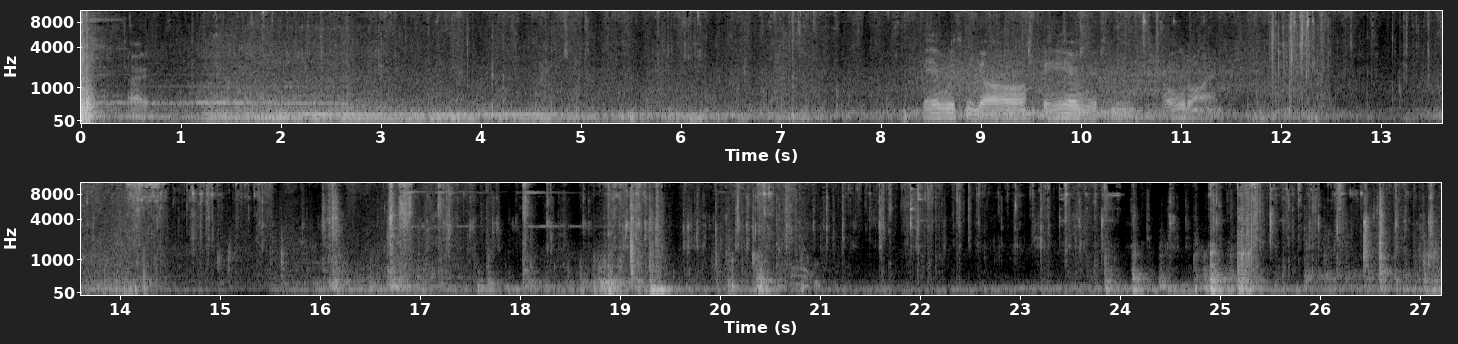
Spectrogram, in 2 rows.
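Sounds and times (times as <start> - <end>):
low rumble: 0.0 - 6.4
car keys jangling: 0.0 - 27.2
speech: 8.5 - 11.5.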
